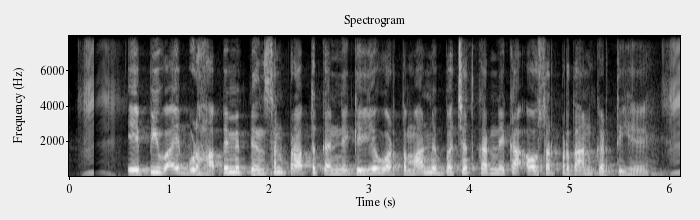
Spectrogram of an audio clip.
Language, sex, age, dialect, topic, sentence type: Hindi, male, 18-24, Kanauji Braj Bhasha, banking, statement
